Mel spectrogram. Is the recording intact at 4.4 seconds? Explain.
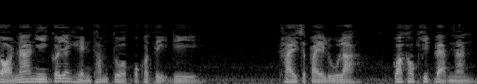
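No. From 4.35 to 4.37 s, just before the 4.4-second mark, there is pre-echo: a short hiss runs for about 27 ms ahead of a sharp speech onset, and the attack itself sounds softened and smeared. A transform codec spreads its quantisation noise across a whole block, so noise sized for the loud onset also fills the quiet gap before it. On a waveform, low-level fuzz rises before the transient; a spectrogram shows a broadband haze bleeding leftward from the onset.

That moment also carries the grainy, hissy texture heard throughout the clip, with nothing above 6.5 kHz. The likely cause is heavy Vorbis compression, and the damage points to a very low bitrate, around 18 kbps. The codec cuts the treble off and quantises what remains so coarsely that fine spectral detail turns into noise of similar energy, roughening the tone of the speech. A spectrogram shows a hard horizontal ceiling at 6.5 kHz and speckled, blotchy texture in place of smooth harmonics below it.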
